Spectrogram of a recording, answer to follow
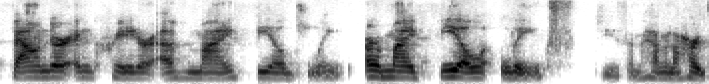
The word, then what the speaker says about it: FeelLinks: and creator of My FeelLinks. Geez, I'm having a hard time with the pronunciation of stuff today. it sounds like feelings, but it's feel links, right?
